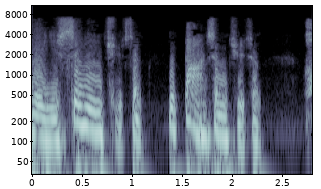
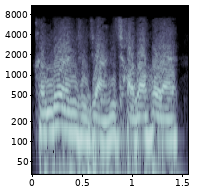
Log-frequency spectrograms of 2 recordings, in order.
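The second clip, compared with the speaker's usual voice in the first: ordinary talk, nothing marked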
